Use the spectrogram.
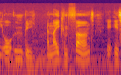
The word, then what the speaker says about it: Ubisoft: year we tweeted Ubisoft to say do you pronounce it UB or Ubie and they confirmed it is pronounced Ubi all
